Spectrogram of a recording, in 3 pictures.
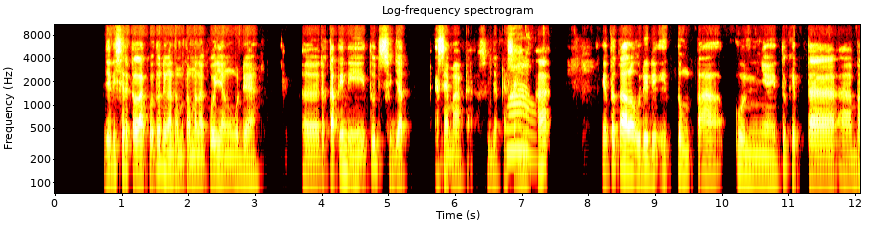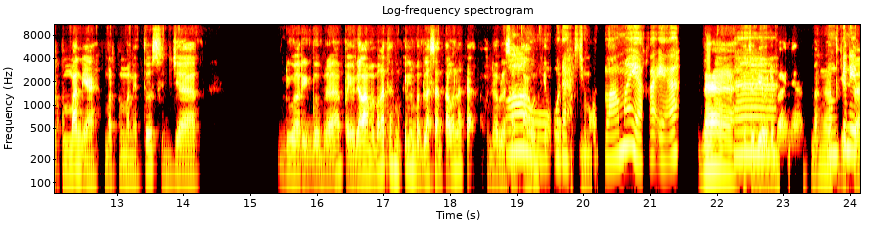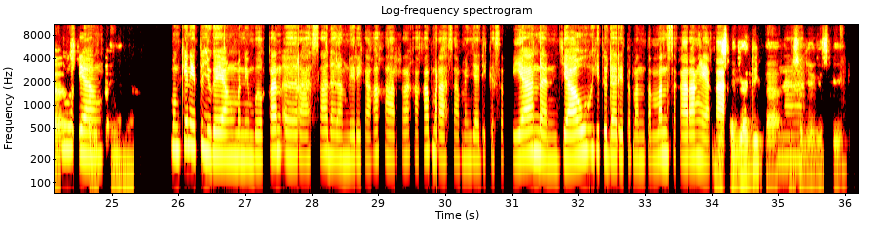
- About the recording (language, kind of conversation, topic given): Indonesian, advice, Bagaimana perasaanmu saat merasa kehilangan jaringan sosial dan teman-teman lama?
- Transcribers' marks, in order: other background noise; tapping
